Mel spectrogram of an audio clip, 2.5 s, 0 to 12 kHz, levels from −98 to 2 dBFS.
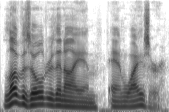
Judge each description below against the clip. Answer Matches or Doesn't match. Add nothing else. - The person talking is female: Doesn't match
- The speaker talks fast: Doesn't match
